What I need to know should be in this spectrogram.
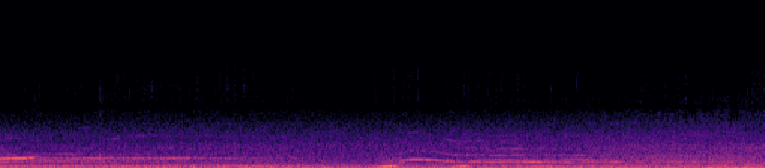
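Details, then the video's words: Long sustained whale moan held steady, followed by a bending tonal cry and a couple of quick upward chirps, from a singing humpback whale in hissy water. "Sounds and Songs Of The Humpback Whales"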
